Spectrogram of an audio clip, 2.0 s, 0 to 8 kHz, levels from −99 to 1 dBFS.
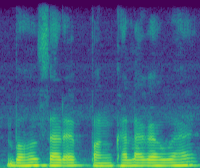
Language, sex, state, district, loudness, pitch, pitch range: Hindi, male, Bihar, Patna, -12 LUFS, 140 Hz, 135-145 Hz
